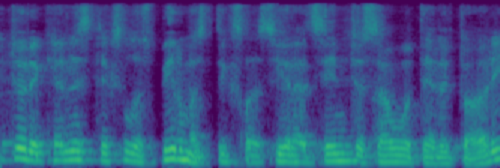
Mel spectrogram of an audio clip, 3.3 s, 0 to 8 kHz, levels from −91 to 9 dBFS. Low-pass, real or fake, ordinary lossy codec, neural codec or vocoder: 7.2 kHz; fake; AAC, 32 kbps; codec, 16 kHz, 1.1 kbps, Voila-Tokenizer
